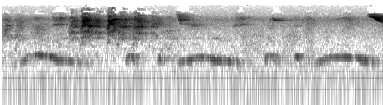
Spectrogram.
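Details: Wild pale-vented pigeon singing: low, arched cooing notes, some short and paired, others long and swelling then falling, repeated several times. High chirps and buzzy calls from other birds or insects fill the background.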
